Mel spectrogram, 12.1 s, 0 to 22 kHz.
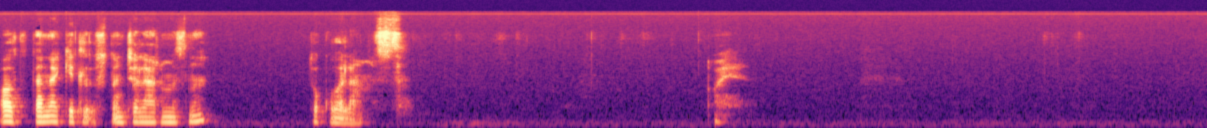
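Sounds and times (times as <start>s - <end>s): soft whisper-like breath: 7.0s - 7.6s, 8.5s - 9.3s.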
